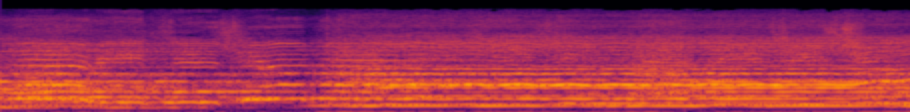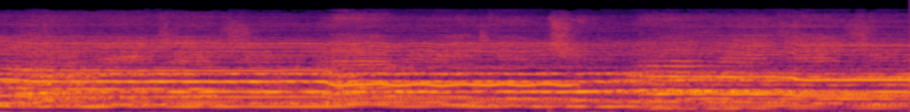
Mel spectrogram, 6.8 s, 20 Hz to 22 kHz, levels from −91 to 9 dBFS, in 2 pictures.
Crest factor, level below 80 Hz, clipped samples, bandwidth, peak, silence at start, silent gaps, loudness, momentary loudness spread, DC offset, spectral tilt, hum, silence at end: 12 dB; -56 dBFS; under 0.1%; 16 kHz; -2 dBFS; 0 s; none; -14 LUFS; 3 LU; under 0.1%; -3 dB/octave; none; 0 s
